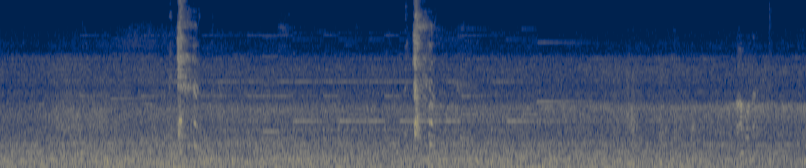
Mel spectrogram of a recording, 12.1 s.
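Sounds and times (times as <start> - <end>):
train wheels rumbling on rails: 0.0 - 12.0
faint steady tones: 3.2 - 10.2.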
